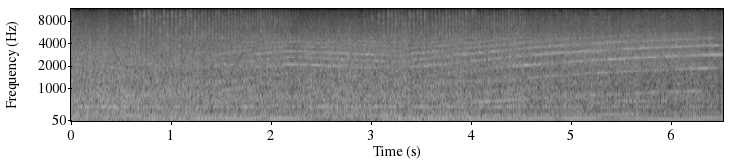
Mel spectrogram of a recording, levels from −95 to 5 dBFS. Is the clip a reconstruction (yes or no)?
no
